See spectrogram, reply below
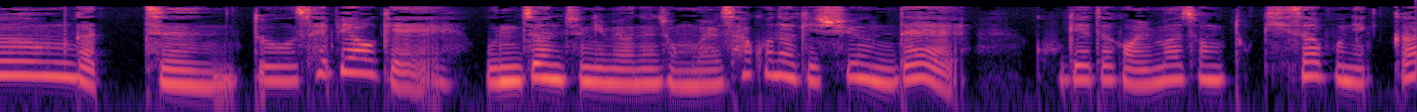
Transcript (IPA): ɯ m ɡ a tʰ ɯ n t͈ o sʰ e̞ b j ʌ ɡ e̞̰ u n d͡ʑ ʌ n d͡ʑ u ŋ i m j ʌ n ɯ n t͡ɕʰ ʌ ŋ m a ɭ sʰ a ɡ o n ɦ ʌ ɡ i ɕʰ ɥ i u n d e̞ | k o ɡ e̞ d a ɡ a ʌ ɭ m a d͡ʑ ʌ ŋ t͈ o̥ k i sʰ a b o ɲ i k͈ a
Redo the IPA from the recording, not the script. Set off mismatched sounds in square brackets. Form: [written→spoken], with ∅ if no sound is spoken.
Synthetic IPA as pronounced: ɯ m ɡ a tʰ ɯ n t͈ o sʰ e̞ b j ʌ ɡ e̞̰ u n d͡ʑ ʌ n d͡ʑ u ŋ i m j ʌ n ɯ n [t͡ɕʰ→t͡ɕ] ʌ ŋ m a ɭ sʰ a ɡ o n ɦ [ʌ→a] ɡ i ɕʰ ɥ i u n d e̞ | k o ɡ e̞ d a ɡ a ʌ ɭ m a d͡ʑ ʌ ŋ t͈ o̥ k i sʰ a b o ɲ i k͈ a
